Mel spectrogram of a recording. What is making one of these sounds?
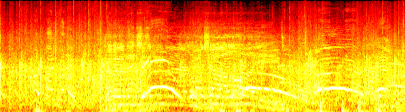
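Young men shout and cheer close by.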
